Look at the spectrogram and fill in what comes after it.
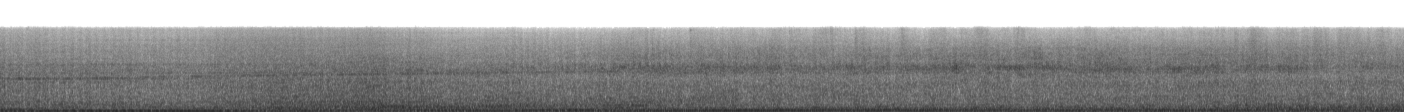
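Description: Canadian Pacific Holiday Train cars rolling past on steel rails, a steady deep rumble of the wheels with a faint high squeal that drifts in and out.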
